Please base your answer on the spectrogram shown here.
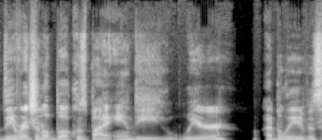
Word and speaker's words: Andy Weir: Um but the original book was by Andy Weir I believe is how you pronounce it.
